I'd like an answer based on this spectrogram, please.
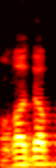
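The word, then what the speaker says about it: غضب: Nah, marah itu Godop bacanya godop. godop, godop Ya, ya, godop. bahasa Arab ya, godop.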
